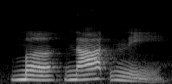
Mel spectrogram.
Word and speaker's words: monotony: But the stress has shifted to which syllable? The second.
